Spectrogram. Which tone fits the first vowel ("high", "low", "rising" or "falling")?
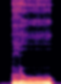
rising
